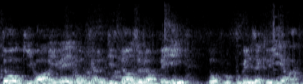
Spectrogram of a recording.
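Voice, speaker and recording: A man's voice: a little high, quick pace, dull audio. A man teasingly announcing a dance group to diners at a festive meal in a large hall. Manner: teasing, chatty, loose. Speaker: event announcer. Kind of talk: joking announcements at a party. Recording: echoey hall, voice far from mic, loud crowd. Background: noisy crowd of diners.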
